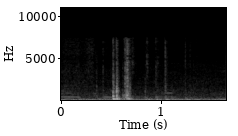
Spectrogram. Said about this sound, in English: This is legit. We are going uphill with no gas. 15,000 engine is in neutral. It feels like we're going right up a steep hill.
